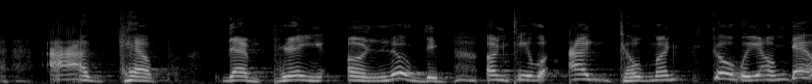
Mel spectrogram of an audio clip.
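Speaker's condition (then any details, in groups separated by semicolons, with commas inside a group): Cerebral palsy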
